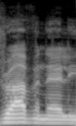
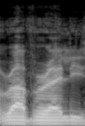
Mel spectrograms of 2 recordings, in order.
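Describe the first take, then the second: First: The consonant before 'elli' is an N sound. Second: The consonant before 'elli' is an R sound. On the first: The speaker calls it right. "his name is Ravanelli" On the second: The speaker calls it wrong. "not Ravarelli"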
